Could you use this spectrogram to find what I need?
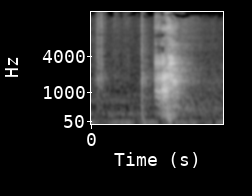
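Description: A crisp crunch of biting into buttery shortbread, a single short snap preceded by a faint click, standing alone against quiet background.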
